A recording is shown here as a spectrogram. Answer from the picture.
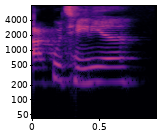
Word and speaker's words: Aquitania: So Aquitania, like Eleanor of Aquitaine, pretty simple.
